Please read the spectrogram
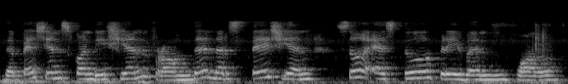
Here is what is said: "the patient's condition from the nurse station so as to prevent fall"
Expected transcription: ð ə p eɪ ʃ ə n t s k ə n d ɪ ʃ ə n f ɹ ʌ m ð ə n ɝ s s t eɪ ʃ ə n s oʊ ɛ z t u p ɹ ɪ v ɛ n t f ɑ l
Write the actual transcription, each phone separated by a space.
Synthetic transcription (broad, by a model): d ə p eɪ ʃ ə n t s k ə n d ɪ ʃ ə n f ɹ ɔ m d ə n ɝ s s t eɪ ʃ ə n s oʊ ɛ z t u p ɹ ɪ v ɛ n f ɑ l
